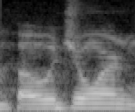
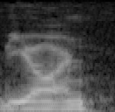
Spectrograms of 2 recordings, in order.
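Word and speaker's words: Björn: they uh picked up bojor Warner really yeah yeah really oh my God Warner pretty sure that's pronounced Bjorn I want to yeah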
